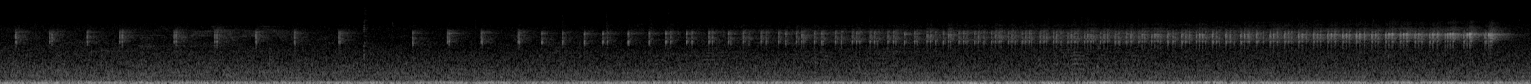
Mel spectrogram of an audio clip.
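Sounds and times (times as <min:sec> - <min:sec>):
Northern Cricket Frog calling: 0:00.1 - 0:15.2.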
